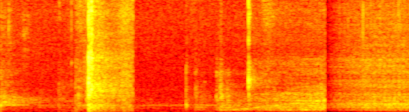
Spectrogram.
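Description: Single-serve pod coffee maker: two clicks as the lid is shut over the pod, then about a second in the brewer's pump starts a steady hum as coffee begins to pour into the mug.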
